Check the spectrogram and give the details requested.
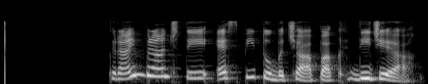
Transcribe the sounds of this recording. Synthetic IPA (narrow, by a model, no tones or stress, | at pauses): kɾaːimbɾãːnt͡ʃt̪eːɛːspiːt̪õːbət͡ʃaːpəkʰd̪iːd͡ʒeːa̰ː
